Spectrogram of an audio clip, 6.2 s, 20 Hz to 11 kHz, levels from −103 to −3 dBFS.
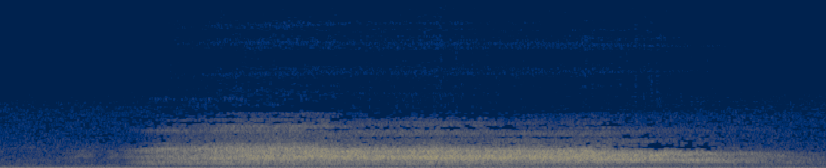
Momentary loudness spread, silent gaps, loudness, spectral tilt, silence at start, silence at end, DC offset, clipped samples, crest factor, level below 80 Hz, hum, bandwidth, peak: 21 LU; none; -45 LUFS; -7 dB/octave; 0 s; 0 s; under 0.1%; under 0.1%; 14 dB; -64 dBFS; none; 11 kHz; -30 dBFS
